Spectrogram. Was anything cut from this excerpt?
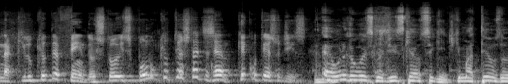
yes; 1 cut; at 3.1 s

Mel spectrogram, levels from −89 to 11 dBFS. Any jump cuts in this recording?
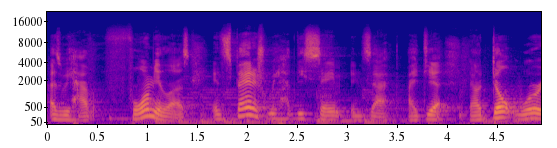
no; 0 cuts

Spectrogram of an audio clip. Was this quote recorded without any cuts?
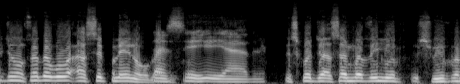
no; 1 cut; at 2.6 s

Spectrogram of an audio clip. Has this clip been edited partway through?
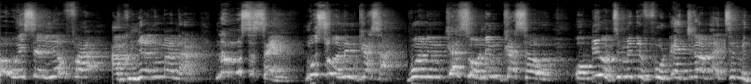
yes; 2 cuts; at 2.9 s, 3.9 s

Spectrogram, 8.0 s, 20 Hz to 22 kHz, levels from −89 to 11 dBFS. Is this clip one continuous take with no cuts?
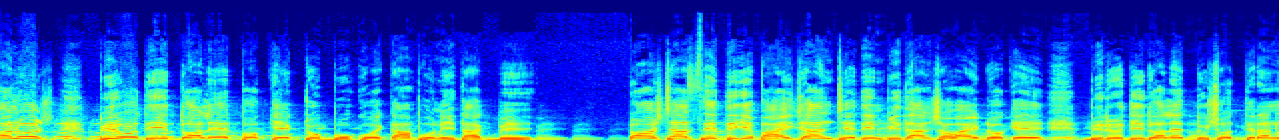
no; 1 cut; at 3.9 s

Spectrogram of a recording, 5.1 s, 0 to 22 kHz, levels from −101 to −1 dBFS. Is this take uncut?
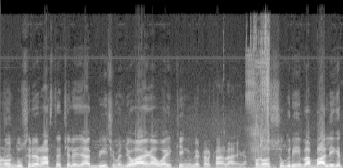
no; 1 cut; at 3.8 s

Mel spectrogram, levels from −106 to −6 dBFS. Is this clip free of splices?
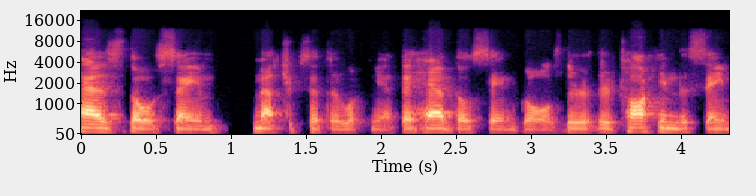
yes; 0 cuts

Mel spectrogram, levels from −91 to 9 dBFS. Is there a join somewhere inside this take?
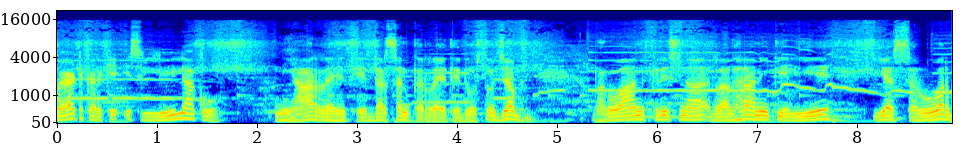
no; 0 cuts

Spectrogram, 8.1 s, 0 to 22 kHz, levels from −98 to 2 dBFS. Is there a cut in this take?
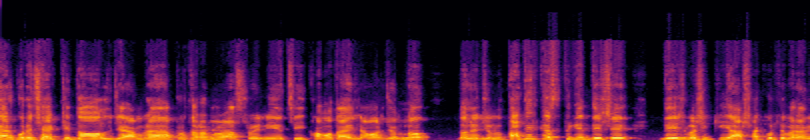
no; 0 cuts

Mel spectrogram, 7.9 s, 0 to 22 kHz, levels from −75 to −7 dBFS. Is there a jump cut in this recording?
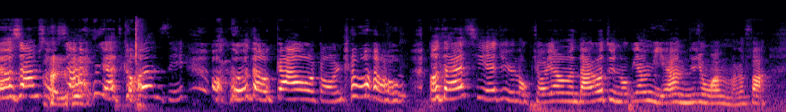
yes; 1 cut; at 4.1 s

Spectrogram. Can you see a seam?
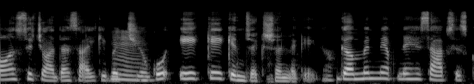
yes; 1 cut; at 3.4 s

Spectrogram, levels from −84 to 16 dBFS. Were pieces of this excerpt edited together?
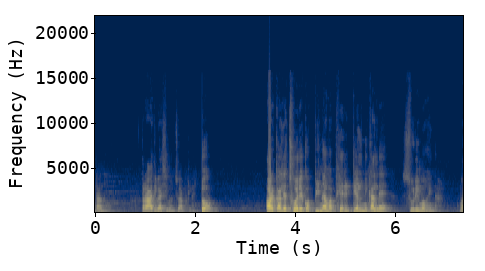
yes; 1 cut; at 2.0 s

